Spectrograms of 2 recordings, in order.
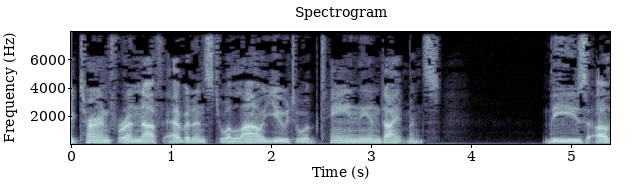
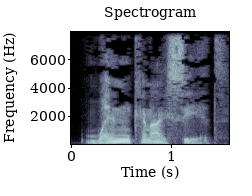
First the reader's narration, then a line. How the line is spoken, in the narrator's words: he asked, quietly but so eagerly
